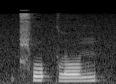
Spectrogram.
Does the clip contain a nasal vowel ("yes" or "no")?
no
